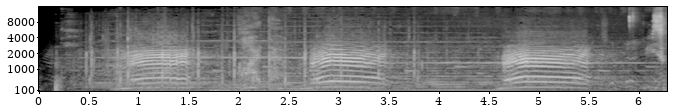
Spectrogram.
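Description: A sheep on a film soundtrack bleating three times, about two seconds apart, calling to summon the flock. A low steady drone from the score comes in under the second call.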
